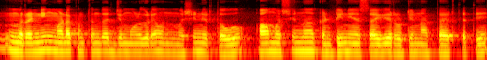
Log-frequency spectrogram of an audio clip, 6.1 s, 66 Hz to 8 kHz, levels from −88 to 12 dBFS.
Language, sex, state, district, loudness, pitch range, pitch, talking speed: Kannada, male, Karnataka, Belgaum, -19 LUFS, 125-135 Hz, 130 Hz, 145 wpm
